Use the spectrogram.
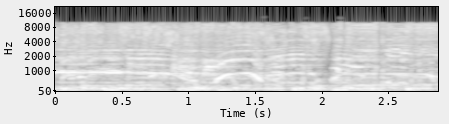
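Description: A squishy, slurping water effect sloshes continuously over about three seconds, with wet, gurgling swoops that bend up and down in pitch over a dense, loud bed of sound.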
